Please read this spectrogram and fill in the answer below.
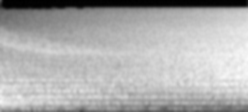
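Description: Electronic dance music in a breakdown: a held synth chord under a swoosh that falls in pitch, then a rising noise sweep that swells near the end, building toward the drop.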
